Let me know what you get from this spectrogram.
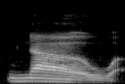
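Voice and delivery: low, drawn-out no; deadpan refusal. Retold or imitated. Answering an offer to take afterbirth home, low deadpan refusal.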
